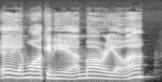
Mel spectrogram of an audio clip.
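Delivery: put-on vague, loose hint of a Long Island, New York accent. Describing the accent Mario has, then doing it: vague Long Island accent. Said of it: "it's vaguely Long Island, New York".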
